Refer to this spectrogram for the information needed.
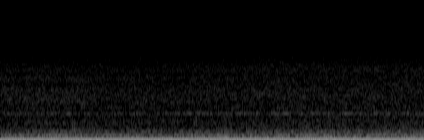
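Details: Steady low rumble and hum fill the recording, like machinery or traffic, with no animal sound present.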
